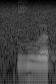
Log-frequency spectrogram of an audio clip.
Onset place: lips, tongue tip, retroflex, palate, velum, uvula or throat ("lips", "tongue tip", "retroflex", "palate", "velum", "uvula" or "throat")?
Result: velum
